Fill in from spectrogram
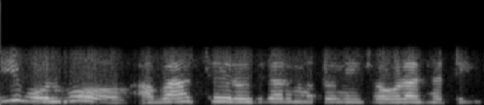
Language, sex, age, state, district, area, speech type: Bengali, female, 30-45, West Bengal, Purulia, urban, conversation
